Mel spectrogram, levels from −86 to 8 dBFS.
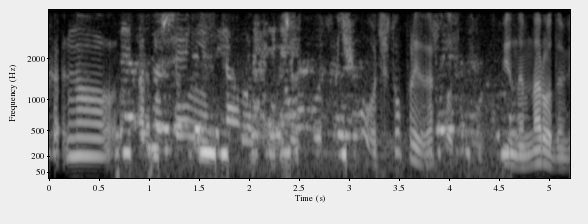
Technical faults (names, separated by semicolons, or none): other side's voice leaking through; speech suppressed in double talk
